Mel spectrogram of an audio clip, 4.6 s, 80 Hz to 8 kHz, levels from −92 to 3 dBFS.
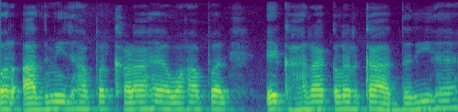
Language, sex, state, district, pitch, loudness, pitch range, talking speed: Hindi, male, Jharkhand, Deoghar, 135 Hz, -18 LUFS, 130-140 Hz, 170 wpm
